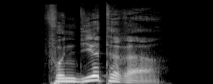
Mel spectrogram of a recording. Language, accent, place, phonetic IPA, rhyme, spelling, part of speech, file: German, Germany, Berlin, [fʊnˈdiːɐ̯təʁɐ], -iːɐ̯təʁɐ, fundierterer, adjective, De-fundierterer.ogg
- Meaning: inflection of fundiert: 1. strong/mixed nominative masculine singular comparative degree 2. strong genitive/dative feminine singular comparative degree 3. strong genitive plural comparative degree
